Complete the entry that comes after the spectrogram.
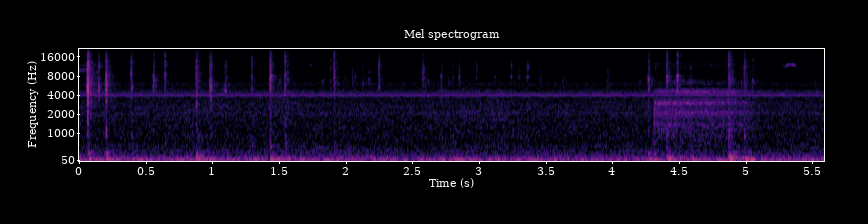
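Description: A name being typed on a computer keyboard while preparing a drawing for laser cutting: quick, light key taps in short irregular runs, faint and close, with no talking.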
